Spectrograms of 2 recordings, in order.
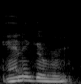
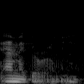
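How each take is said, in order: First: The second consonant is an n sound. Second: The second consonant is an m sound. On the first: The speaker calls it wrong. "that doesn't sound right" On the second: The speaker calls it right. "It's amigurumi"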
